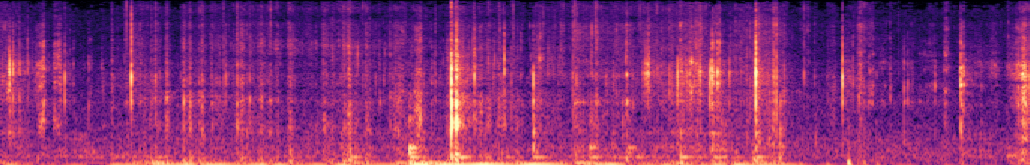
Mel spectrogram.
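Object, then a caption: Soap bar scraped with a knife blade. A utility knife blade scrapes across a dry, solid pale yellow oval soap bar, making soft crunchy scraping and crinkly shaving sounds broken by sharp, bright ticks. A faint low hum runs underneath the quiet, close scraping.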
